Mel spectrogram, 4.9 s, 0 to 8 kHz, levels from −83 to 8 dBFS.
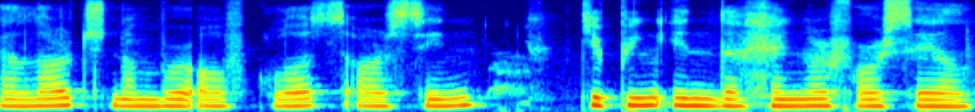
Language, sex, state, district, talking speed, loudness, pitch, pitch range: English, male, Nagaland, Kohima, 160 wpm, -16 LUFS, 180 Hz, 175-190 Hz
